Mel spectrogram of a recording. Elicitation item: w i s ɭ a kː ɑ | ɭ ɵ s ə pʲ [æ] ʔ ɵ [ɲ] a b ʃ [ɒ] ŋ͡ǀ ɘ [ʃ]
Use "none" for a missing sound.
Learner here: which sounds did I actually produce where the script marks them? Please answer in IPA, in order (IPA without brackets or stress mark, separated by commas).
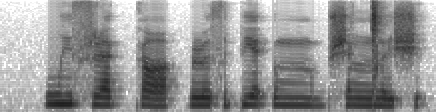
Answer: æ, mː, ɑ, ʃ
